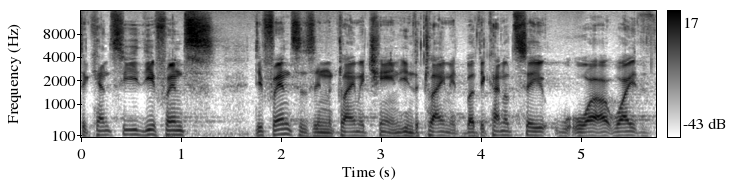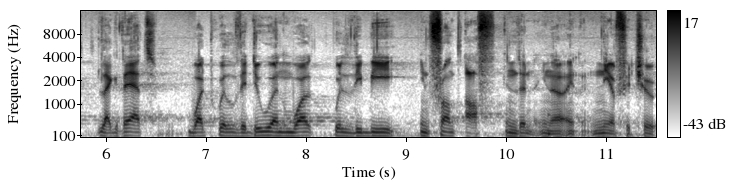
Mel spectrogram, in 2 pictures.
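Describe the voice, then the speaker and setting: The speaker has a French accent and a moderate pace. Loudness stays very even, with ordinary pitch variation. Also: man, fairly low pitch for a man. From France. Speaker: media cooperation director. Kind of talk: conference presentation. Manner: halting, many fillers.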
